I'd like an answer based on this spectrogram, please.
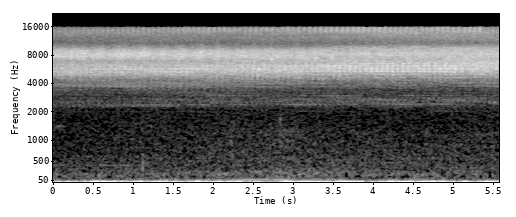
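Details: Summer cicadas singing in a modern hillside residential neighborhood of Nisshin city near Nagoya, Aichi Prefecture, Japan, at 1 PM on 28 July 2021: a dense, steady, high-pitched hissing drone that never breaks, with faint low street rumble beneath.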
